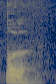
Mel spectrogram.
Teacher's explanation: pangkal lidah menyentuh langit paling belakang dekat tenggorokan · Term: huruf Qaf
